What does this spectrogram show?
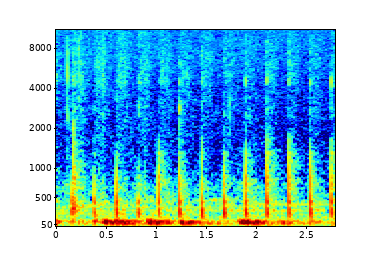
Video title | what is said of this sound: CHONDROMALACJA stawu udowo rzepkowego - co z tym robić ? | kiedy będę pukał w kostkę boczną O tu jakbym pukał drewno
